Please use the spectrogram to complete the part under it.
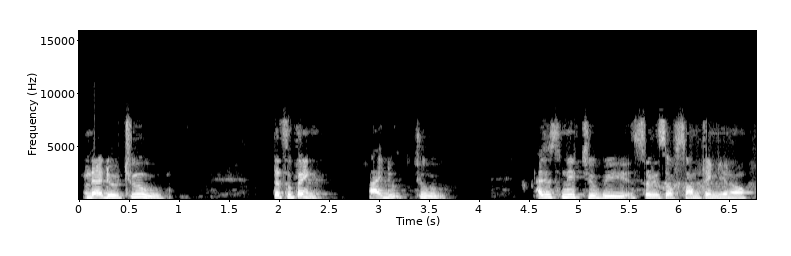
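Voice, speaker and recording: An amateur actor in a remote table read plays an earnest, particular, opinionated football fan, sounding insistent and emphatic and sometimes stumbling over words. His voice is high, mellow and slightly breathy, with lively intonation and a moderate pace. The microphone sounds dull and lo-fi.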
